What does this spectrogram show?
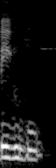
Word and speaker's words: dengue: Dengue is pronounced with U as silent. It's not dengue. Dengue is in Marathi, but when we speak in English, it's dengue.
